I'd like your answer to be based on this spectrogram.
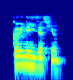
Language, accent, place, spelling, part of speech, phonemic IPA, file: French, France, Lyon, koinéisation, noun, /kɔ.i.ne.i.za.sjɔ̃/, LL-Q150 (fra)-koinéisation.wav
- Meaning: koinëisation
